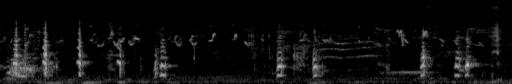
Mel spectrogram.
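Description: An Aseel hen of the Heera Qandhari line clucks among her chicks in a series of short, close clucks and calls, with thin high chick peeps between them and no talking.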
